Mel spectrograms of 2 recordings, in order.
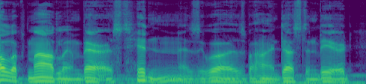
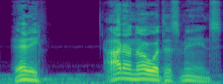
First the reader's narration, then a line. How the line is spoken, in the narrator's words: yelled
